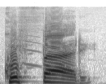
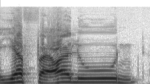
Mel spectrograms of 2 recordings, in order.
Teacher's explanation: دو سامنے والے اوپر دانتوں کی سر نیچے ہونٹ سے لگا کر ادا ہوتا ہے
